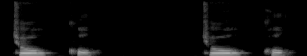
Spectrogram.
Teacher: When we read it hieut makes a following consonant aspirated. So second syllable becomes '코', not '고' anymore and no hieut sound exists anymore.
